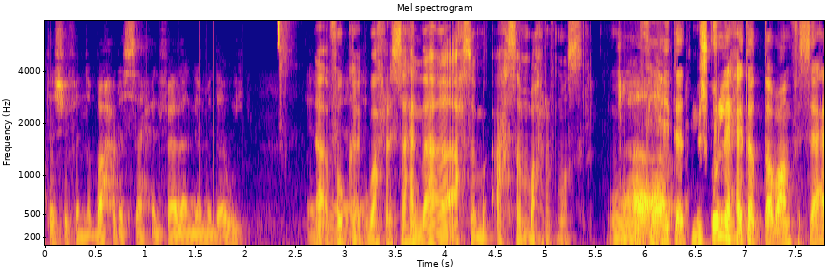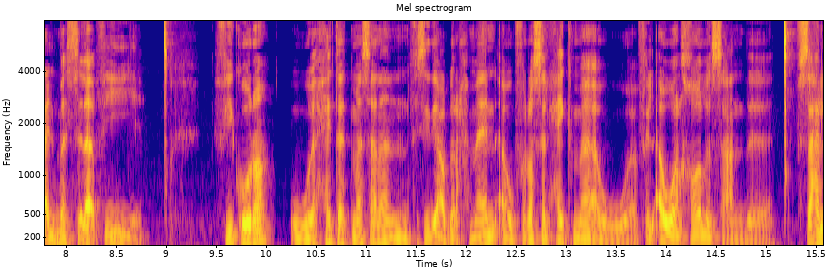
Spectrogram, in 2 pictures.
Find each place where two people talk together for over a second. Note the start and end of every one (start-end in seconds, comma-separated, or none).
none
